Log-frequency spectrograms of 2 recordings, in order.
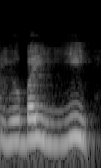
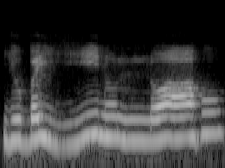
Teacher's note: پھر یبجی نہیں ہوگا، یبین اللہ، تشدید ادا کریں لیکن جیم شین میں نہ کنورٹ کریں اس کو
